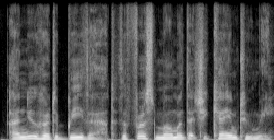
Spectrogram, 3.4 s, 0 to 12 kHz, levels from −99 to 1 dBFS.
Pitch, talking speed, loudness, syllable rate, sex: 130 Hz, 245 wpm, -15 LUFS, 4.9 syllables/s, male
